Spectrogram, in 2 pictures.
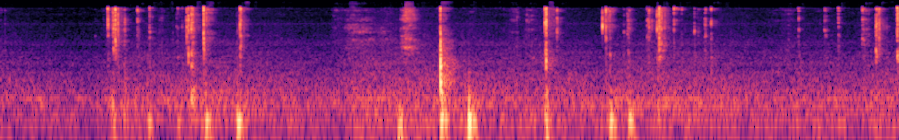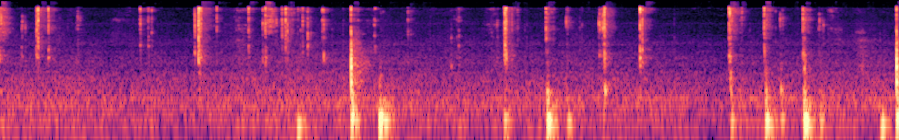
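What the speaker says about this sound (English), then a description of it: "my keyboard doesn't seem to want to work at the moment" Sharp clicks from typing on a computer keyboard, irregular bursts of keystrokes with short pauses, close and fairly quiet, no voices.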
